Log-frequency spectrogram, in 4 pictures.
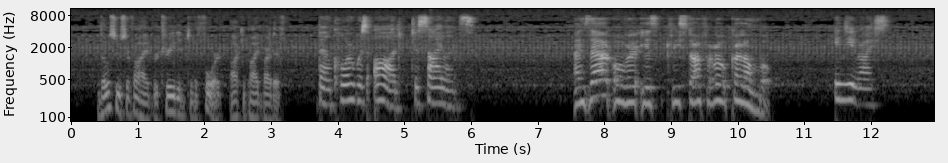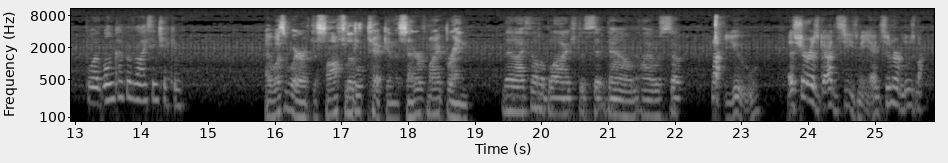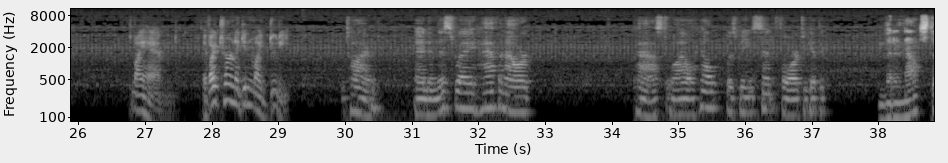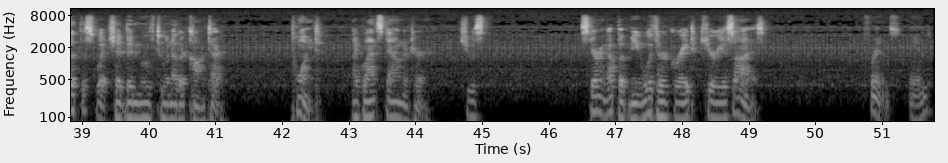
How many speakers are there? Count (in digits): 7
